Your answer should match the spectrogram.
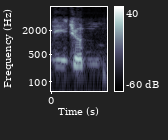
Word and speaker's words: Dijo: And am I pronouncing this correctly? Dijo. Dijo. – Yeah, that's perfect. Dijo.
